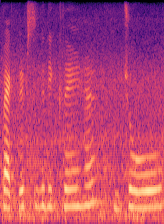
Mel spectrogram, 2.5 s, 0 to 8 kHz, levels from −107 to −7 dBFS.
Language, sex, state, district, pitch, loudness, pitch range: Hindi, female, Punjab, Pathankot, 235 Hz, -19 LUFS, 225-240 Hz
